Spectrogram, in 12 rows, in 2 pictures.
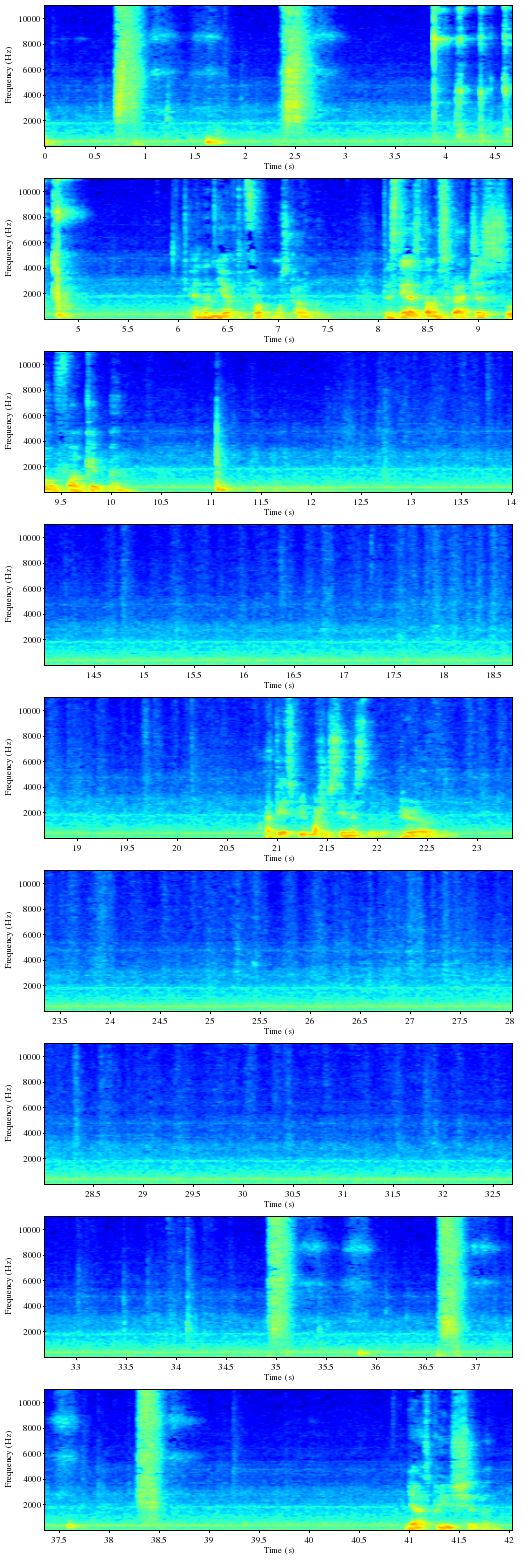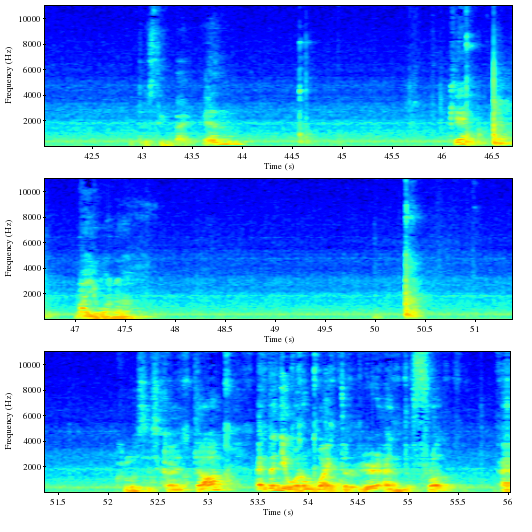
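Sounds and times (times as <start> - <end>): steady hum with mid-pitched tone: 0.0 - 56.0
hiss: 0.7 - 1.2, 2.4 - 3.0, 35.0 - 36.0, 36.6 - 37.7, 38.3 - 38.9.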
